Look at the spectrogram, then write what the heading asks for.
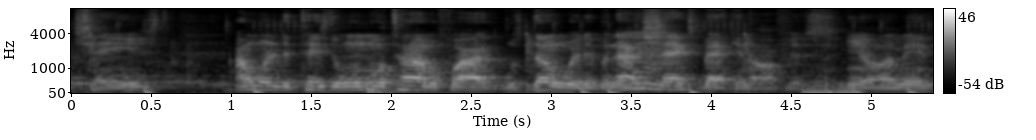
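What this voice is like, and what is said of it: Southern US accent. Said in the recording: “I'm from Alabama, the deep south... Oh, you heard the accent, huh?”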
